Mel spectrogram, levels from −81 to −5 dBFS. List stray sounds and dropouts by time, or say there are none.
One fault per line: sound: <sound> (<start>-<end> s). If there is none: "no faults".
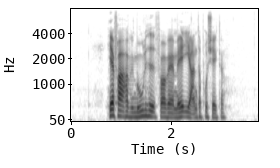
no faults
